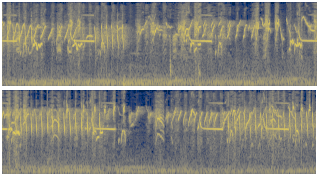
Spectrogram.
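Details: Compilation of many songbird voices, among them leafbird, shrike, drongo and starling, used to lure birds; bursts of fast high trilling and twittering separated by brief pauses, with occasional thin whistles.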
